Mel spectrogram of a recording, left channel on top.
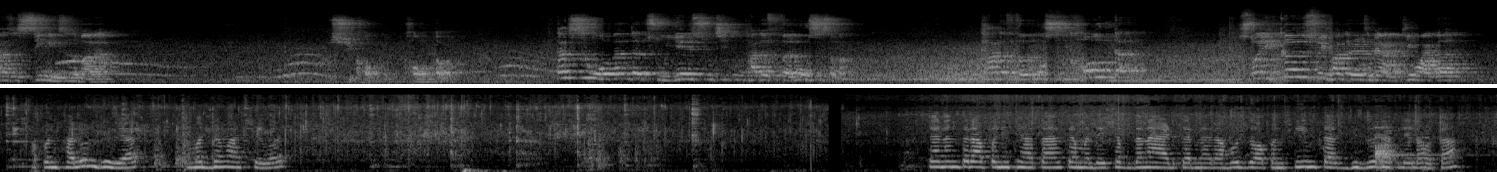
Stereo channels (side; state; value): both; different; correlation 0.00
